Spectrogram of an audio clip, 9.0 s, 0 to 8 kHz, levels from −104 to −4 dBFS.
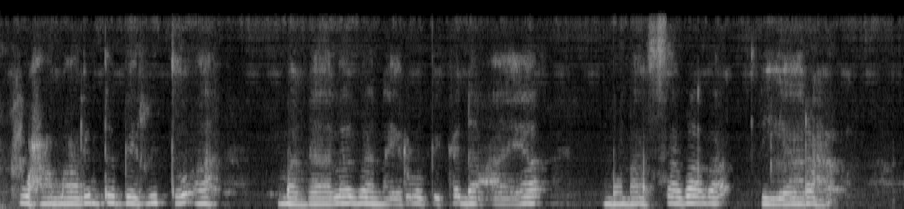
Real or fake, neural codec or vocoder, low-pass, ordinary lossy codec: fake; vocoder, 22.05 kHz, 80 mel bands, HiFi-GAN; 7.2 kHz; none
